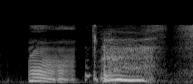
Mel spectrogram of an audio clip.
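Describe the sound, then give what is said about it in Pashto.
A man cries and moans in his sleep during a bad dream. Two drawn-out voiced wails are heard, the second rising louder before trailing off into breathy noise. “خوب کې دې ژړل؟”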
